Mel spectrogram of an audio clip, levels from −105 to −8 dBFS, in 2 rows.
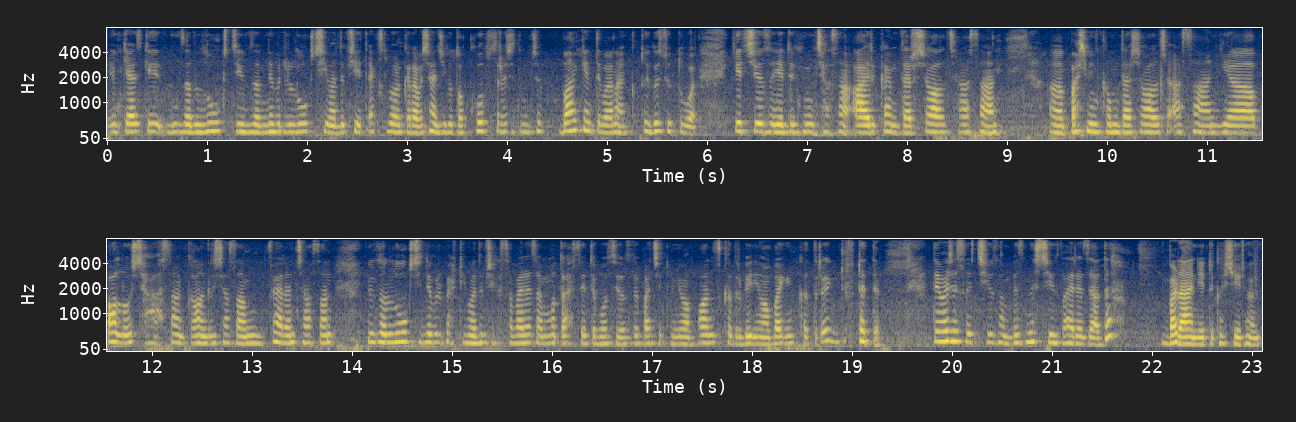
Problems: background sounds at intervals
